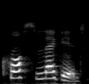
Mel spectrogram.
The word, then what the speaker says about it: cross-legged: This one here is pronounced cross-legged.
